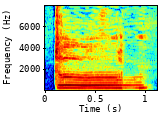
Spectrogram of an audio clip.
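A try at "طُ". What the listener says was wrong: Round your mouth a little bit more. Tu.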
